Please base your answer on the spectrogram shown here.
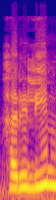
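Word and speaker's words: ह्लीं: की बात करें तो मां का बीज मंत्र हलीम है और लीम और हरि लीम भी इसको बोला जाता है दोनों ही प्रोनंसिएशन सही है हर लीम जो उच्चारण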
